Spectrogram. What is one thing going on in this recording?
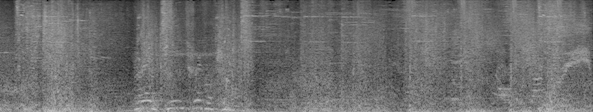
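Game spell effects whoosh and burst in quick succession.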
